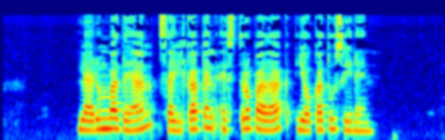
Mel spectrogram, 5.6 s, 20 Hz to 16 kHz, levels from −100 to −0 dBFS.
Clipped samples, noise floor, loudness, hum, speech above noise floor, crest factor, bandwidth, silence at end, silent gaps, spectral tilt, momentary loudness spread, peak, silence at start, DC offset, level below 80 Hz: under 0.1%; -73 dBFS; -20 LUFS; none; 53 dB; 18 dB; 11.5 kHz; 0.9 s; none; -4 dB/octave; 9 LU; -4 dBFS; 1 s; under 0.1%; -66 dBFS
